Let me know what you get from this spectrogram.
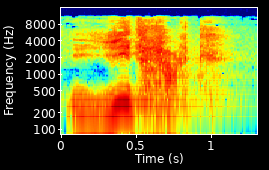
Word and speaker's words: Yitzhak: Isaac, we pronounce it in English. It's Yitzhak in Hebrew. It's Yitzhak in Arabic.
